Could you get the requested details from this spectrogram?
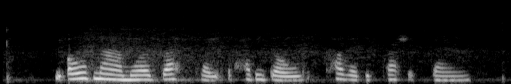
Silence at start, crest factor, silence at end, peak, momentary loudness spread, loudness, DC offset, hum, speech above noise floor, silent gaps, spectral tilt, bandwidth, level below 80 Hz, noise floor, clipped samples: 0.55 s; 16 dB; 0.4 s; -2 dBFS; 14 LU; -18 LUFS; under 0.1%; none; 28 dB; none; -10.5 dB/octave; 3.9 kHz; -62 dBFS; -45 dBFS; under 0.1%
